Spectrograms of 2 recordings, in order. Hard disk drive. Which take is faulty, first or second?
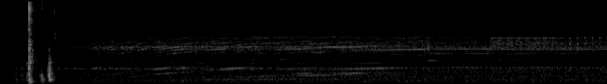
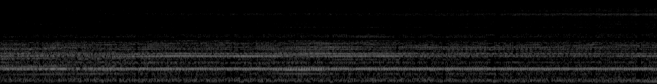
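second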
